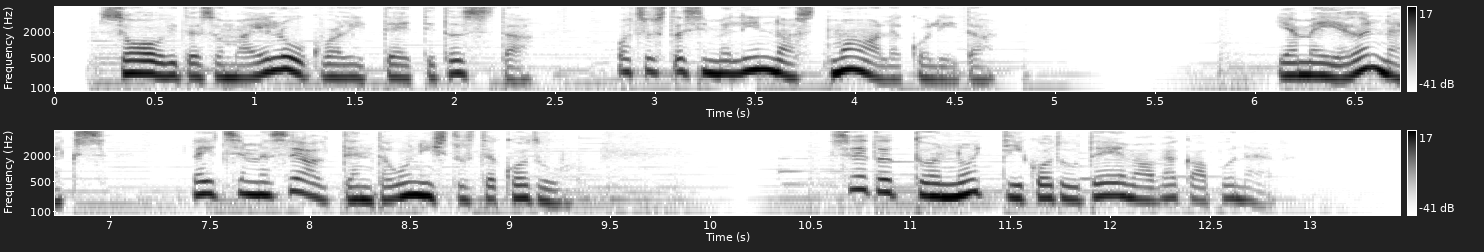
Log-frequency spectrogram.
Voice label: female estonian voice over character

